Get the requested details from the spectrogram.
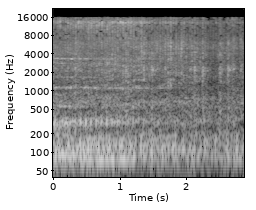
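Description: A diesel locomotive rumbles past close by.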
